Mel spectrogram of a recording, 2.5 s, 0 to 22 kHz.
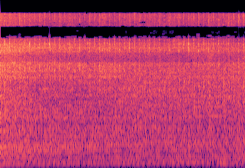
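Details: KIA K5 after replacing connecting rod bearings from below without engine removal for rod knock, revved to about 4000 rpm then idling: steady, even idle with no knock above general mechanical clatter; bottom end sounds healthy.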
